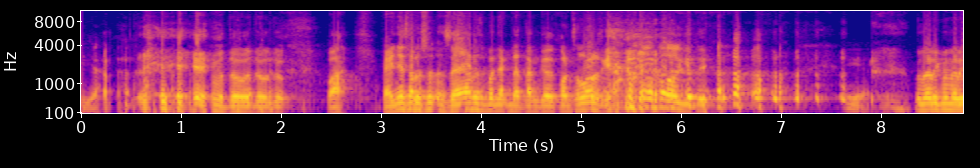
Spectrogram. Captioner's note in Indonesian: tertawa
